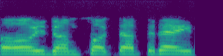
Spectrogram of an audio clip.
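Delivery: teasing through laughter. Retelling what a laughing best friend said: imitating a friend laughing while talking. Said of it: "he's laughing like this".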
